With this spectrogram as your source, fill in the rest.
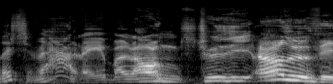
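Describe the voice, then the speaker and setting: A man shouting in a put-on character voice, fairly high-pitched, at a very slow pace. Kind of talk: archaic, formal. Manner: weird, stilted.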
